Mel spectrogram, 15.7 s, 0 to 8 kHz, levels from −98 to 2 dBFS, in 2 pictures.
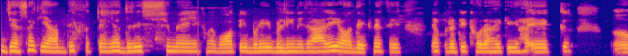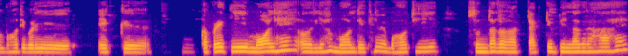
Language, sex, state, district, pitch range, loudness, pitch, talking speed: Hindi, male, Uttar Pradesh, Etah, 160-180 Hz, -19 LUFS, 170 Hz, 200 wpm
